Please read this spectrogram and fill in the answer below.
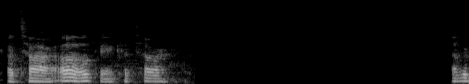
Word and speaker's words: Qatar: into it to make it work very fluid pronounced qatar oh okay qatar have a great weekend meredith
